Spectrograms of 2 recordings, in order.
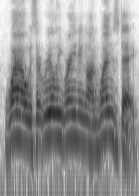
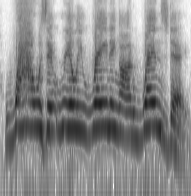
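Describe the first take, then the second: First: It is said with flat lips, little movement. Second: It is said with wide, open mouth movement.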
